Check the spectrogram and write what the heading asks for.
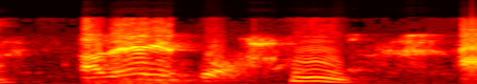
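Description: Speech: a voice in short, halting utterances, two of them about a second apart.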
